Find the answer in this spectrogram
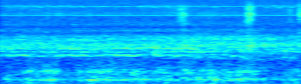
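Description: Low rumble of passing vehicles that swells through the middle, over a steady city hum.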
